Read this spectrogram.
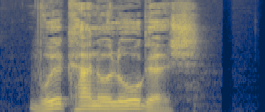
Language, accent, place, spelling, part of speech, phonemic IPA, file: German, Germany, Berlin, vulkanologisch, adjective, /vʊlkanoˈloːɡɪʃ/, De-vulkanologisch.ogg
- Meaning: volcanological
